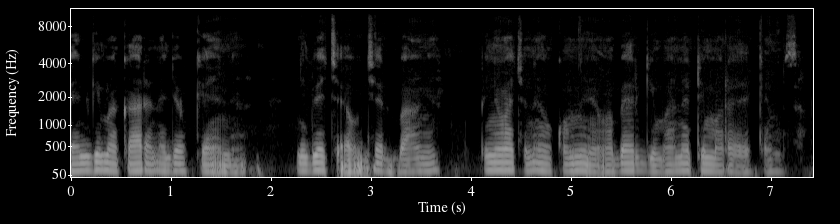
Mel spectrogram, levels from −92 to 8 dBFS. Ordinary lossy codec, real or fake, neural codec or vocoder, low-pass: none; fake; vocoder, 22.05 kHz, 80 mel bands, Vocos; 9.9 kHz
